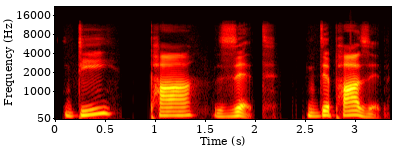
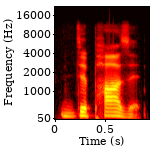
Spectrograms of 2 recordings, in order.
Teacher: The S has a Z sound. Stress on the second syllable.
